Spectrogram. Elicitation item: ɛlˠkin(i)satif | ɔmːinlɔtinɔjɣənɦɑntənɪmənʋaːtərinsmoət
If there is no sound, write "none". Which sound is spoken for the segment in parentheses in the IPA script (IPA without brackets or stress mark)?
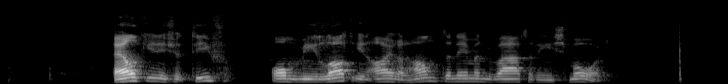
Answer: i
